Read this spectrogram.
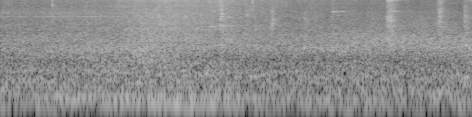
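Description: A truck drives past close by.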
